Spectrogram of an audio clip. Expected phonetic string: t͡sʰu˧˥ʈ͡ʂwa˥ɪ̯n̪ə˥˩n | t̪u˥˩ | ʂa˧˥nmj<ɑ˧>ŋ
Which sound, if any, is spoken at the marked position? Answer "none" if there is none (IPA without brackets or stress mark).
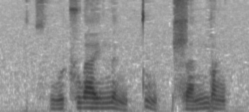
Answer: ɑ˧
